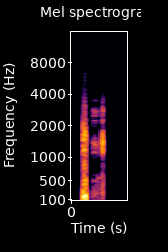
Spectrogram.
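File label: Raleigh Police North District Tactical, p25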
